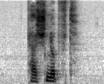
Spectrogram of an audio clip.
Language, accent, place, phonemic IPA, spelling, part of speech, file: German, Germany, Berlin, /fɛɐ̯ˈʃnʊpft/, verschnupft, verb / adjective, De-verschnupft.ogg
- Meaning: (verb) past participle of verschnupfen; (adjective) 1. peeved, grumpy 2. sniffly, bunged up (with a cold)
